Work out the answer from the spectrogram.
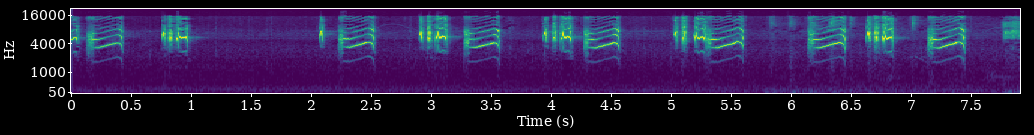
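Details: Noisy small bird giving bursts of high, sharp, chevron-shaped chirps in quick clusters, each burst lasting under a second with short silent gaps between them.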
